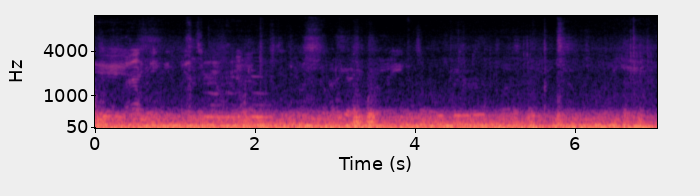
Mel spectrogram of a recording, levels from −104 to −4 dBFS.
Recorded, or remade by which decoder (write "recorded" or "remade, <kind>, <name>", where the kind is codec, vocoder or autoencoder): recorded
